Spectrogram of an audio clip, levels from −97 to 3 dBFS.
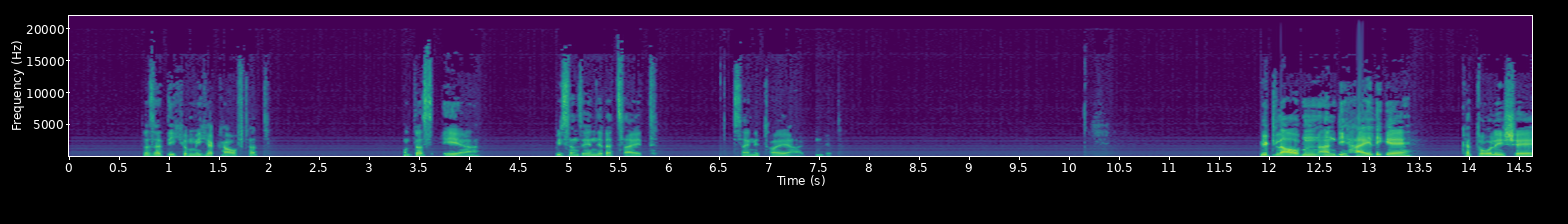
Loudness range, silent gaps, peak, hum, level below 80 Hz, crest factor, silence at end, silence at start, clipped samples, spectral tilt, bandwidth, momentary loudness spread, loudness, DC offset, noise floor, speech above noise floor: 14 LU; none; 0 dBFS; none; -58 dBFS; 24 dB; 0 s; 0.75 s; under 0.1%; -3.5 dB/octave; 18.5 kHz; 17 LU; -20 LUFS; under 0.1%; -66 dBFS; 46 dB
